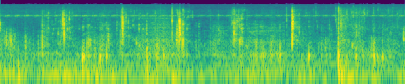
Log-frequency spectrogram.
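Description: Close-up eating sounds of a person eating rice and eggplant curry by hand: chewing with irregular sharp clicks.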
